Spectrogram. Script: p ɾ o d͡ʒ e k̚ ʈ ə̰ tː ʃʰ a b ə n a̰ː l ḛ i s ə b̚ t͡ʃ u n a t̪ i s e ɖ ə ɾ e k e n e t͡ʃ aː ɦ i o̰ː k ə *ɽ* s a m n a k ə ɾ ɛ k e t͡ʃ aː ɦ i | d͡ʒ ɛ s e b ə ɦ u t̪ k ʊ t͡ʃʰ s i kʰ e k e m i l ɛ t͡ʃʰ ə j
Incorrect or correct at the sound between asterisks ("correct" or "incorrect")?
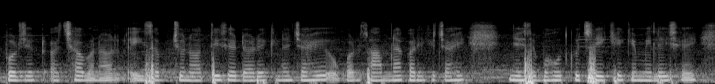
incorrect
